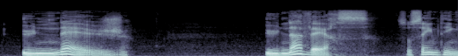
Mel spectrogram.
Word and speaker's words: neige: Une neige. Une averse. So same thing here. Un neige. Final E not pronounced. You only pronounce this j.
